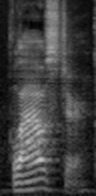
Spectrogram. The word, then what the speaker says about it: Gloucester: the following pronunciation is brought to you by pronounce names calm thank you but I wanna learn Gloucester Gloucester Gloucester Gloucester Gloucester Gloucester Gloucester Gloucester ok agging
